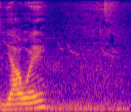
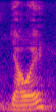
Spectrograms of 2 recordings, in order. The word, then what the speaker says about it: Yahweh: is Hebrew letters in English they're YHW or pronounced Yahweh um Jehovah's Witnesses would say Jehovah, but it's Yahweh, something like that.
